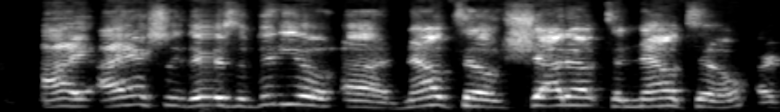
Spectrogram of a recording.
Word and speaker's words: Naoto: I actually, there's a video, Naoto, shout out to Naoto, our Japanese tour manager. Yoto. It's Naoto.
